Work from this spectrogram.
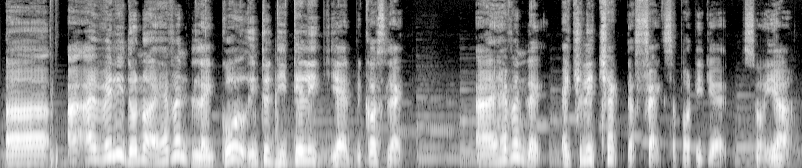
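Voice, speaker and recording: A man's voice: sits high, big pitch swings, a little fast, pushed and bright, soft background music. A young man with a Malaysian English accent, co-hosting a casual podcast and rambling with lots of "I mean, like". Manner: rambling, heavy use of "I mean, like". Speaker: podcast co-host. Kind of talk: casual chat.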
